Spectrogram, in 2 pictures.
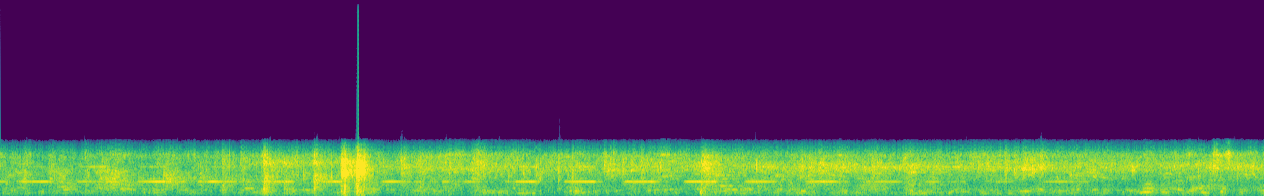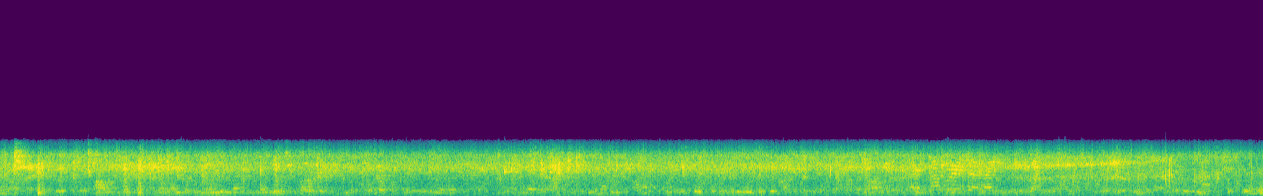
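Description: A steady series of electronic beeps at one pitch, about two a second, that stops about eleven seconds in, over the murmur of people. One sharp knock about three and a half seconds in is the loudest sound.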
